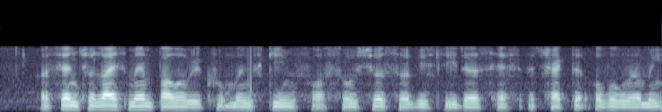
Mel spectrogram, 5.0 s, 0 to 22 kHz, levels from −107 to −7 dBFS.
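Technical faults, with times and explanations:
1.86 s: packet loss with last packet repeated. About 20 ms went missing, which fits one lost packet, and the previous chunk was replayed, giving a small blip. The waveform shows a copied segment.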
